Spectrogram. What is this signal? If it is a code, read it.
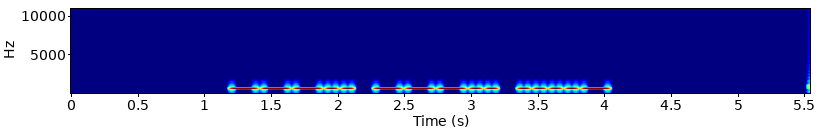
Morse code, heard as a keyed tone, about 20 wpm, 700 Hz. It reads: 884
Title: Common Cut Numbers - 3-Digit 20wpm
